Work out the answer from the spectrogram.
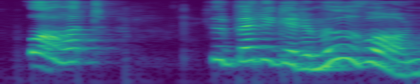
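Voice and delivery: high, loud, fast disbelief; a captain aghast his Seeker has no broom; startled outburst. Acted. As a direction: blurt it out in alarm. Wood shocked at no new broom.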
